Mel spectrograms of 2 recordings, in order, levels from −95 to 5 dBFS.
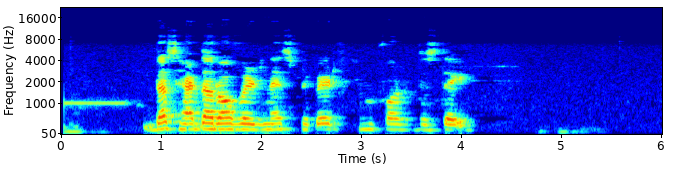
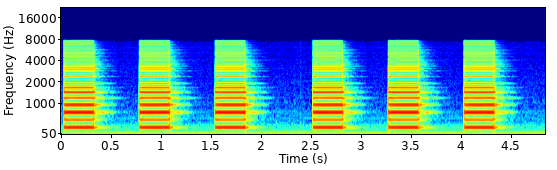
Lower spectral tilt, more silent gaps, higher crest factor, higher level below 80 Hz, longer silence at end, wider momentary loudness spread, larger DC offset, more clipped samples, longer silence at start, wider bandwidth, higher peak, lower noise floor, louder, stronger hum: first, -5 dB/octave vs -3.5 dB/octave; neither; first, 20 dB vs 8 dB; second, -66 dBFS vs -42 dBFS; first, 1.9 s vs 0.4 s; first, 21 LU vs 10 LU; second, under 0.1% vs 0.2%; second, under 0.1% vs 6%; about the same, 0.05 s vs 0.05 s; first, 9 kHz vs 8 kHz; about the same, 0 dBFS vs 0 dBFS; first, -69 dBFS vs -39 dBFS; second, -18 LUFS vs -8 LUFS; neither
